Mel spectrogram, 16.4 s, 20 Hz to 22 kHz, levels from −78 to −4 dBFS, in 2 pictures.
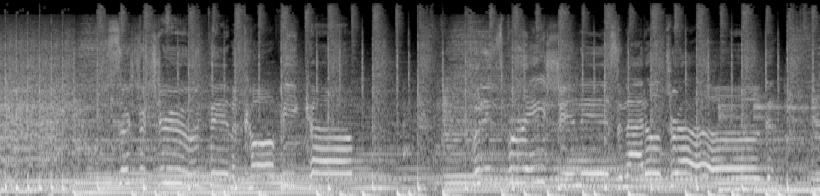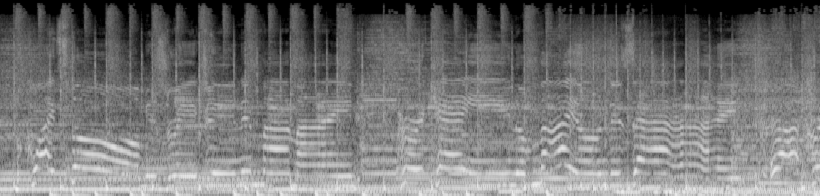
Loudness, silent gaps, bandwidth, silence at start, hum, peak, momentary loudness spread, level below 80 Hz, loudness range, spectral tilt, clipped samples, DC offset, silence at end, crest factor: -14 LUFS; none; over 20 kHz; 0 s; none; -2 dBFS; 2 LU; -22 dBFS; 2 LU; -5 dB/octave; under 0.1%; under 0.1%; 0 s; 12 dB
